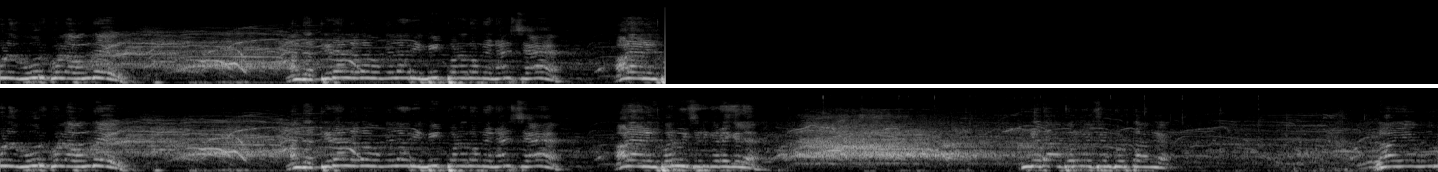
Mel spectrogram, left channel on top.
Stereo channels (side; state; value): left; drops out; at 6.7 s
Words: ஊருக்குள்ள வந்து அந்த திடல்ல தான் உங்க எல்லாரையும் மீட் பண்ணணும்னு நினைச்சேன். ஆனா எனக்கு பர்மிஷன் கிடைக்கல. இங்கதான் பர்மிஷன் கொடுத்தாங்க. நான் ஏன்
